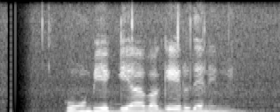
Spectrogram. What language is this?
Sinhala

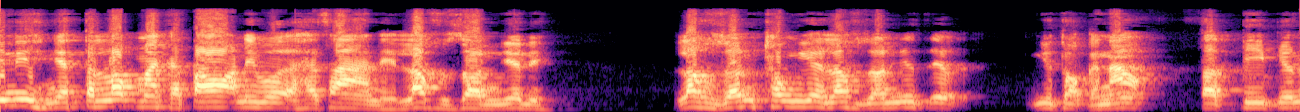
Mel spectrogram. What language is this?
Indonesian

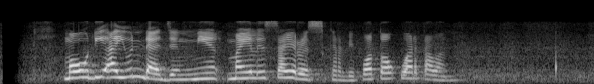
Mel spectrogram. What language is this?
Sundanese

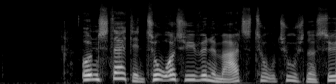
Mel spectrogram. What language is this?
Danish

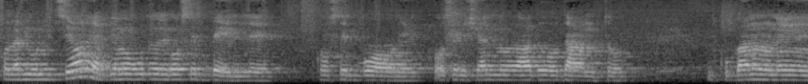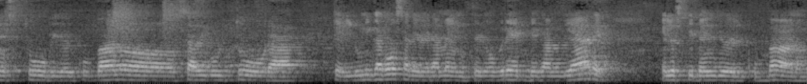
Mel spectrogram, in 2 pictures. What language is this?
Italian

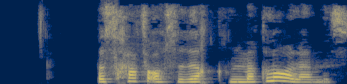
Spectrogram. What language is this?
Uzbek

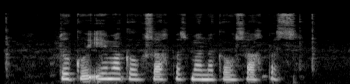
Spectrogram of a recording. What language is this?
Arequipa-La Unión Quechua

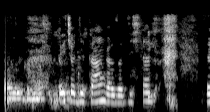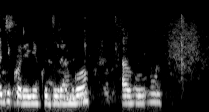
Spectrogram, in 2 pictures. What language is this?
Kinyarwanda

